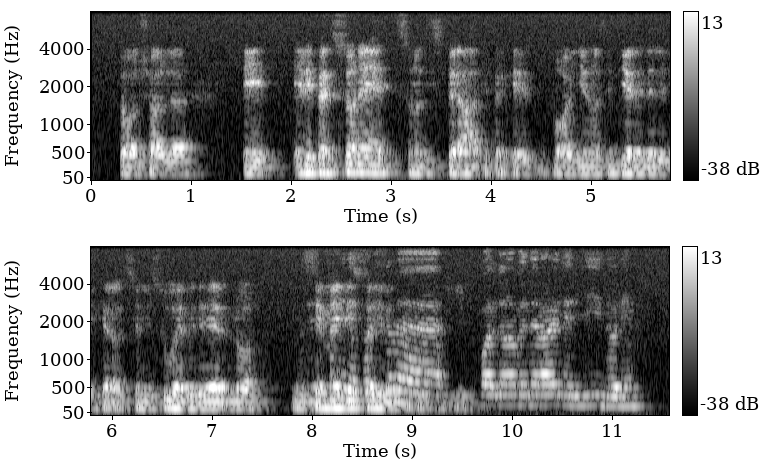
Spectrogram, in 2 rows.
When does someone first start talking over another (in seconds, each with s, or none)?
7.9 s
